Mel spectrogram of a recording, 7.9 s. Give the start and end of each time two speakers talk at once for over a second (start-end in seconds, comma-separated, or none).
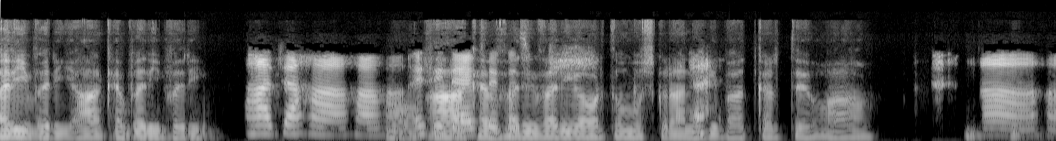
2.9-4.5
